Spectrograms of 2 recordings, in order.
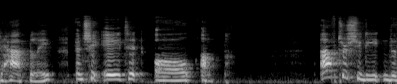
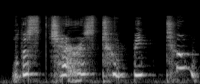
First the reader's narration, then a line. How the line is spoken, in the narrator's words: she whined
